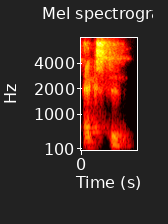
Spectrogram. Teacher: you want to emphasize the first syllable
